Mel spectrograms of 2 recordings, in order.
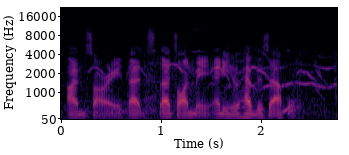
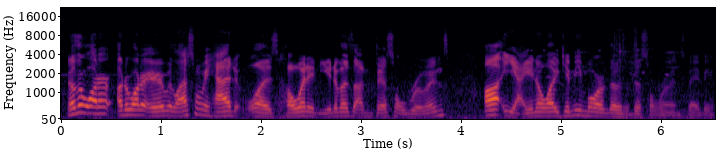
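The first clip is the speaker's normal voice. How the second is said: ordinary delivery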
